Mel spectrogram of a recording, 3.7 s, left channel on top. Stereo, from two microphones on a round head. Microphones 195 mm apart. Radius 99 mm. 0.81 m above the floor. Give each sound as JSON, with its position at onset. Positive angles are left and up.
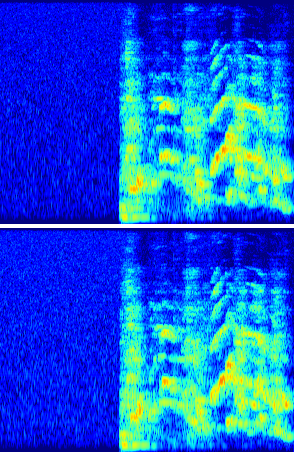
{"t": 1.5, "sound": "a giggle", "side_deg": 50, "distance_m": 1.8}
